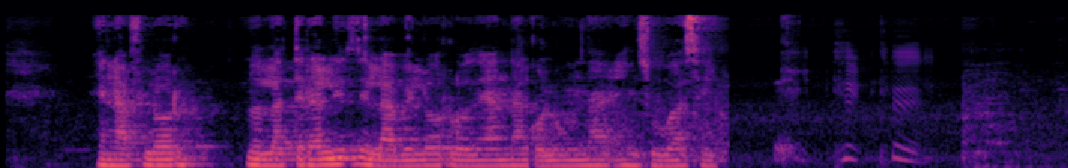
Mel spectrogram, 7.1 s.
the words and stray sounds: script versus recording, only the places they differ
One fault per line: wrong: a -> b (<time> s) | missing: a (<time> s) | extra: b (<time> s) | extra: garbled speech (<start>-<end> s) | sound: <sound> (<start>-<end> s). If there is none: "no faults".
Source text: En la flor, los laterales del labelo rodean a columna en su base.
sound: throat clearing (5.2-6.3 s)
